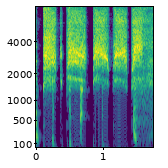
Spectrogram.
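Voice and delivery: repeated whispered psst to hush her; imitating a man hushing a woman; shushing hiss. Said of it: "Und dann ist er".

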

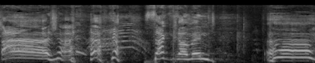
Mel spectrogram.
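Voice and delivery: high, shouted, laughing frustration; exasperated outcry. Real, not acted. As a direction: cry out at your own mistake. Wrong answer, cries out.

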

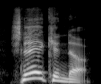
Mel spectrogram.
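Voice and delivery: put-on father yelling children out of the smoke, urgent shout; urgent roar. A narrator's reading. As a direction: bellow at the kids to hurry. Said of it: "brüllte Frank".

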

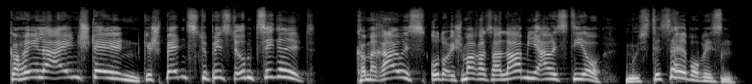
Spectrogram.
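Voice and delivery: high mock-commanding knight. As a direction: order it like a tiny hero. Manni commanding.

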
